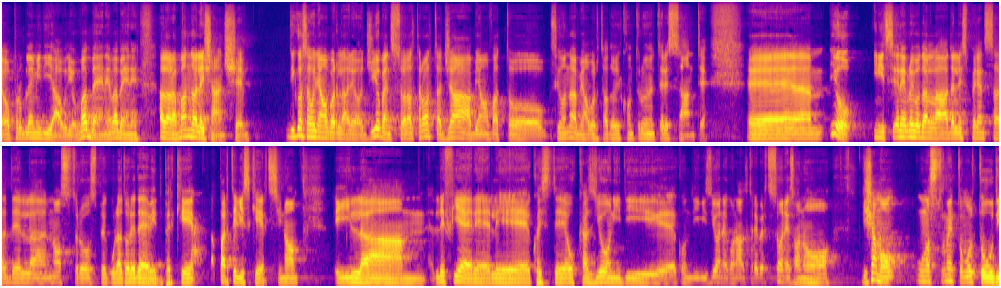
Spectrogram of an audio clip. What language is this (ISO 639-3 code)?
ita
